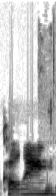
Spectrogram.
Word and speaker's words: Kaling: Kaling.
